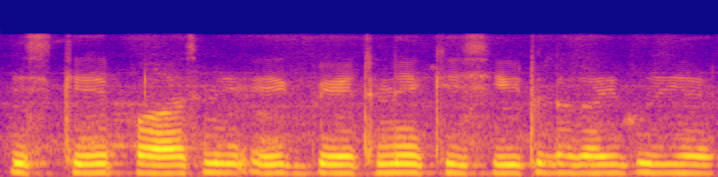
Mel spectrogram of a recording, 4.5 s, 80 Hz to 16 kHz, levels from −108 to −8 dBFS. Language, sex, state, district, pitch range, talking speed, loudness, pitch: Hindi, female, Rajasthan, Jaipur, 170-180 Hz, 135 wpm, -17 LUFS, 175 Hz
